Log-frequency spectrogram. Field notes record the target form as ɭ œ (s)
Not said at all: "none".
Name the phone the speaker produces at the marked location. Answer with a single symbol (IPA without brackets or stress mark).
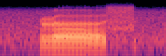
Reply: s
